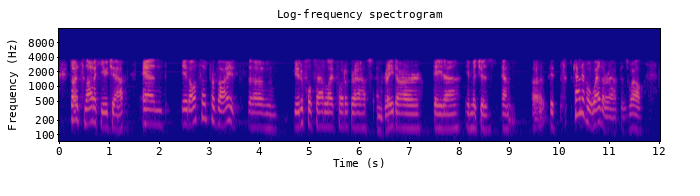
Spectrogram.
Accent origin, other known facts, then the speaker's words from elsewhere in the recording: Seattle, Washington, United States; now in Hawaii, United States; I grew up in the Seattle area where we have plenty of rain, but we don't have the right combination that you need in order to get a rainbow.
